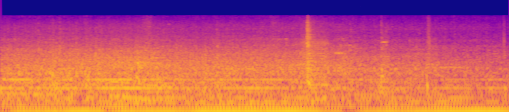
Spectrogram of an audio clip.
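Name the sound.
truck engine running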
